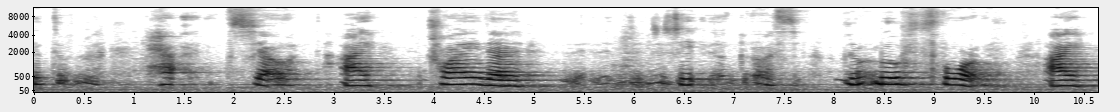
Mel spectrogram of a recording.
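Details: Woman, former professor, with chronic aphasia since a severe stroke in 2010 that disabled her right side and took her speech; she relearned making sounds and saying her name and still cannot speak as before; non-fluent aphasia after stroke.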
